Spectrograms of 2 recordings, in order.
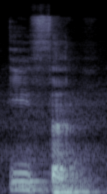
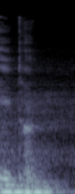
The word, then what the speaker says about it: Ethan: Você vai pronunciar Ethan, e não Ethan.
